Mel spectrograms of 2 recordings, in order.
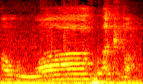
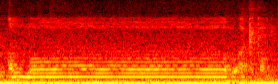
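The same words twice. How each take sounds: First: The vowels are kept short. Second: The vowels are drawn out long. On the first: The speaker calls it right. "وإنما يكون من غير مد، فتقول الله أكبر" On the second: The speaker calls it wrong. "فلا تمد التكبير في الصلاة، فلا تقول الله أكبر"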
